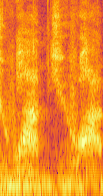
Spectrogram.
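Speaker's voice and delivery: very soft, barely voiced whisper under the breath. Retelling how the fiance came upstairs with the news: imitating a whisper.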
